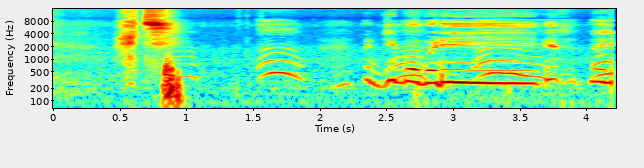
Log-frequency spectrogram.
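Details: A sharp sneeze near the start, then a child giggles and vocalizes in a small room, laughing after the sneeze: sneezing.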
